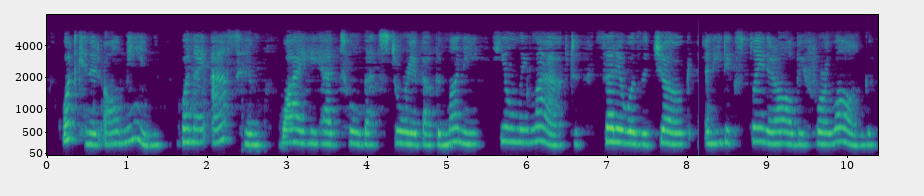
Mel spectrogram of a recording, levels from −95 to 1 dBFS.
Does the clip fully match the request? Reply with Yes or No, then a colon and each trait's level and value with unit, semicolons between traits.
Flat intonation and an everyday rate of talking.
No: average, 3.0 semitones; average, 190 wpm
